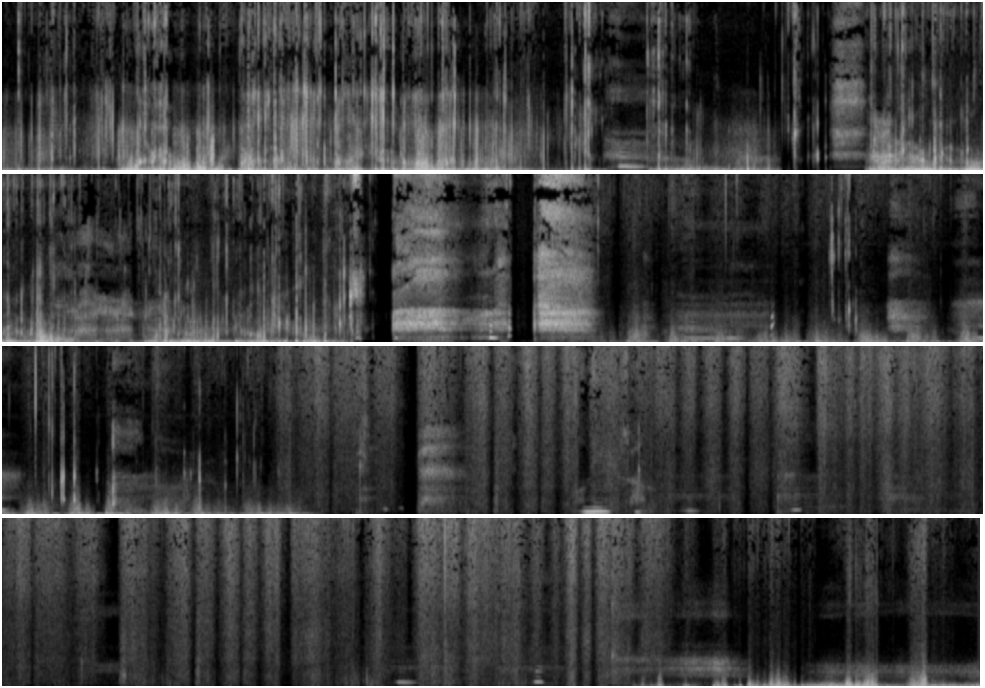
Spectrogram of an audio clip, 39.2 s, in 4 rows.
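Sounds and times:
soft rustling: 0.0s - 7.8s, 8.7s - 13.4s, 15.4s - 39.1s
small clicks and pops: 0.0s - 13.6s
wet crackly mouth noises pressed against the ear: 0.0s - 13.8s, 14.6s - 39.1s.

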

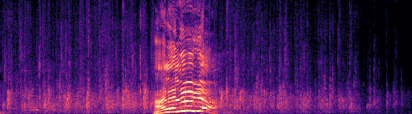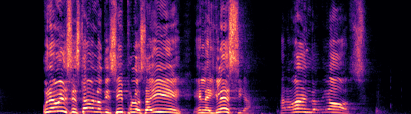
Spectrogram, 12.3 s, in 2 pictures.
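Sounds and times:
audience applauding: 0.0s - 6.4s
speech: 2.3s - 3.4s, 7.2s - 11.7s.

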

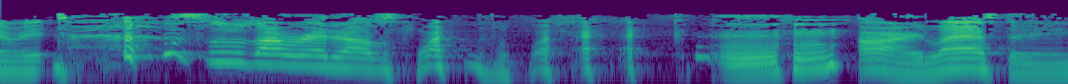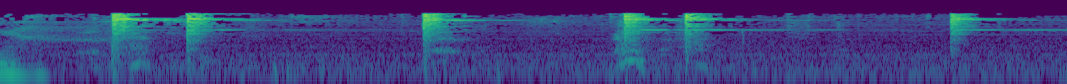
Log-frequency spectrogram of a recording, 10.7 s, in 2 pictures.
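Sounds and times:
speech: 0.0s - 5.6s
metallic sword clangs from a game sound effect: 5.9s - 6.8s, 7.4s - 10.6s.

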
